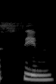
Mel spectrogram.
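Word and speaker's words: 心: Ini bacanya sin.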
